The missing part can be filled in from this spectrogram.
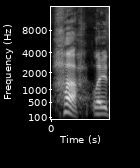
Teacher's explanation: Okay, it's kind of a breathy kind of a huh. · Term: Hebrew H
